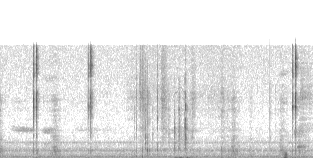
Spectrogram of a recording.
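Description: Faint, scattered clicks of a computer keyboard and mouse, a few separate strokes with a soft thump a little past the middle and a sharper click near the end.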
